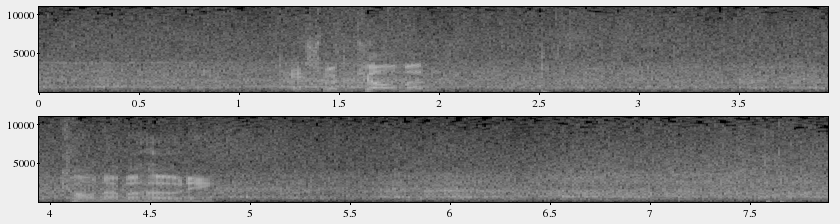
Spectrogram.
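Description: A large crowd murmurs steadily in the distance.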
